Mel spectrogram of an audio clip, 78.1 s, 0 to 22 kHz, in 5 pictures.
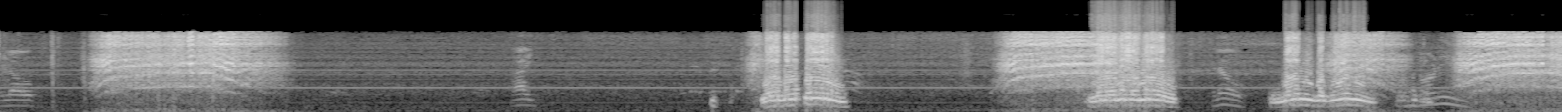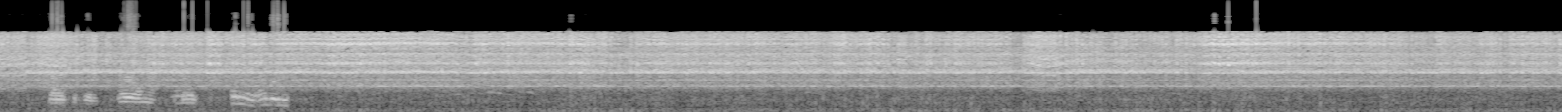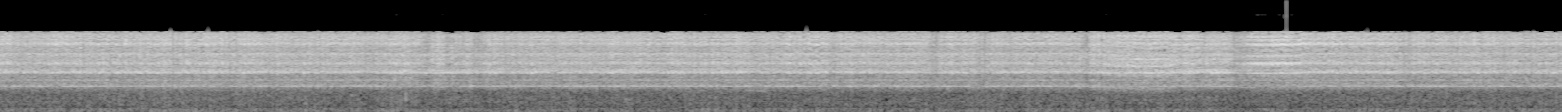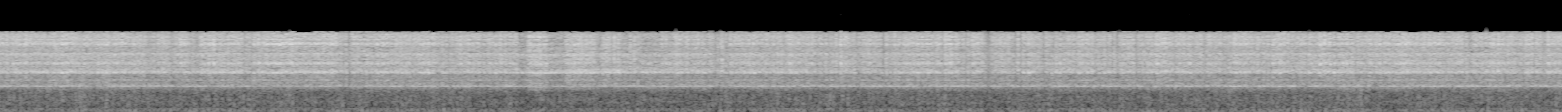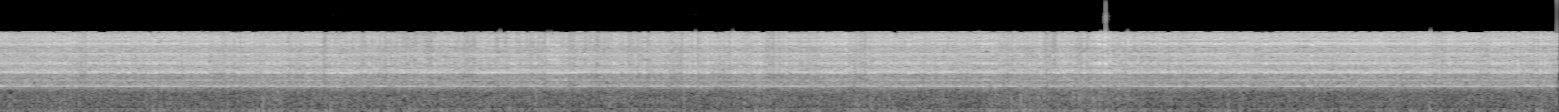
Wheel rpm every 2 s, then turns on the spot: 120, 10, 0, 10, 20, 90, 30, 160, 230, 230, 230, 240, 230, 230, 230, 230, 230, 230, 230, 230, 230, 220, 230, 230, 230, 230, 230, 230, 230, 230, 240, 230, 230, 230, 230, 230, 230, 230, 230.
none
